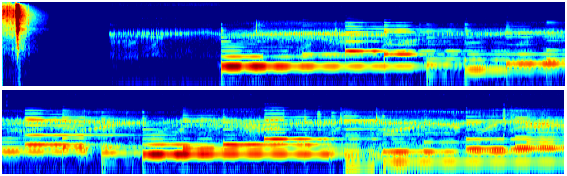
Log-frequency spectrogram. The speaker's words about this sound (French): Il écoute le chahut des grenouilles s'inventer des ruisseaux dans une flaque d'eau.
